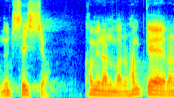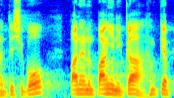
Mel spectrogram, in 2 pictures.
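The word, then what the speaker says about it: pane: 이탈리아 사람들은 빠네 그렇게 부르고요.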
